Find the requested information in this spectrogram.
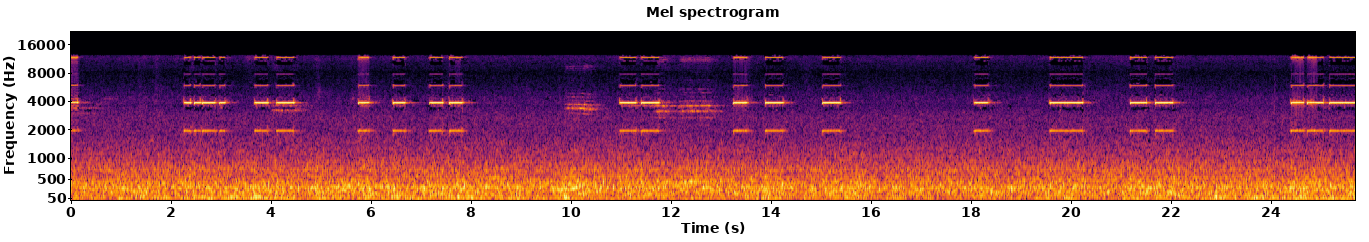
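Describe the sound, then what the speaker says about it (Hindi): A multimeter in continuity mode checks capacitors around the CPU on a dead Vivo Y400 Pro / V40e phone board, giving repeated short, shrill electronic beeps in irregular bursts over a steady hum, with no talking. "जो कैपेसिटर दोनों साइड से बीप करे वहीं पे आपको रुक जाना है।"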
